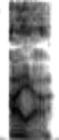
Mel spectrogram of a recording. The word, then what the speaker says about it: Aya: This symbol, which is a stylized pillar or column, is pronounced Aya, and it can mean great or possibly elder.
